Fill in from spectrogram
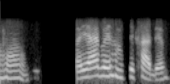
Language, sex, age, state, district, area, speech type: Maithili, female, 60+, Bihar, Muzaffarpur, rural, conversation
